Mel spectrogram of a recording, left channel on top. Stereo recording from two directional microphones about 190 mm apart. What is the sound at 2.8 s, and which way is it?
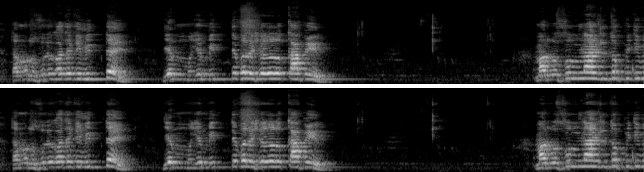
Speech, 20° left (ahead or behind).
